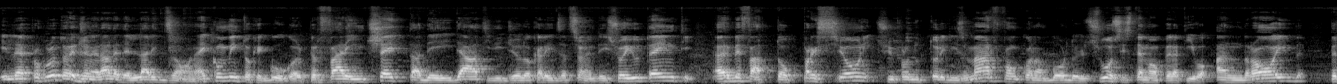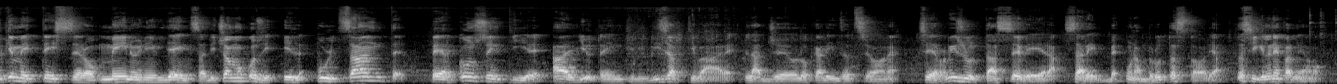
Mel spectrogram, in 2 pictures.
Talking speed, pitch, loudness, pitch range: 135 wpm, 115 Hz, -15 LUFS, 95-160 Hz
